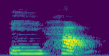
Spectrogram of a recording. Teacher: Where E is still the first tone, followed by the fourth tone, Hao.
